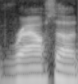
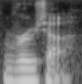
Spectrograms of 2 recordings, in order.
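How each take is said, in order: First: It is said the American way. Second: It is said the British way. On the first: "Australians say router" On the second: "not router"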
